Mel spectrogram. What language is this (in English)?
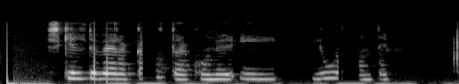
Icelandic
